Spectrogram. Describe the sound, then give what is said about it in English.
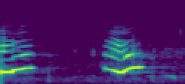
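A voice imitates the wheezy squeak their own lungs made while lying with their head on a pillow, resembling a cat's meow: two short, high, whining squeaks with a separating pause, clear, no talking. “because of the way my head was on the pillow, it was just kind of this squeak coming out.”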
